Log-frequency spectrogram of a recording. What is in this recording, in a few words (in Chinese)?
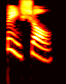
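"备受", Mandarin Chinese; hsk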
